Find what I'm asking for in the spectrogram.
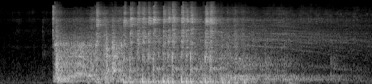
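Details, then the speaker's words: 1953 Ferguson T30 tractor after fixing a no-start caused by a loose battery cable connection (was only clicking): brief crank then catches straight away into a steady run, no misfire; normal start after repair. "so all was a battery connection um yeah simple stuff try to always check the simple stuff first"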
